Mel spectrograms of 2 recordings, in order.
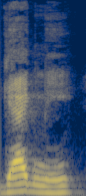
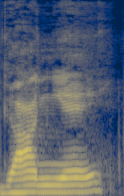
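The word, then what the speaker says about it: Gagné: and who's this Greg he pronounced it gagne but the French pronunciation is like Eric gagne gagne all right let's go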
